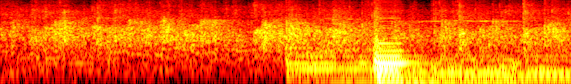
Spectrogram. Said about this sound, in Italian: Va bene, potete farlo un applauso, dai.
